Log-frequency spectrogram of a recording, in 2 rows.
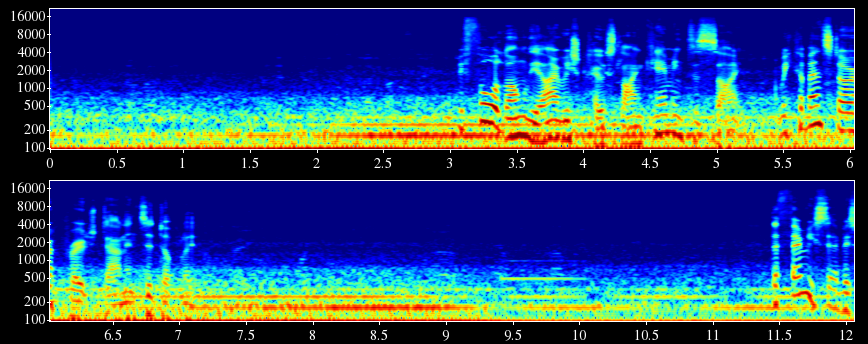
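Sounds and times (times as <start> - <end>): turboprop engines droning: 0.0 - 12.0.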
